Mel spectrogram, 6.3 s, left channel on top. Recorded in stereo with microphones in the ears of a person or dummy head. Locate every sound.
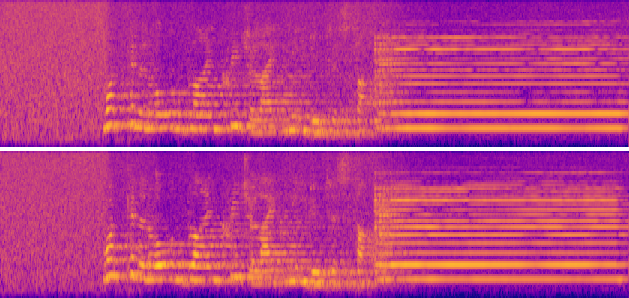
1.0 s a woman speaking: 10° right (ahead or behind), 1.8 m; by 3.6 s centre (ahead or behind), 3.5 m
3.8 s a violin: 15° right (ahead or behind), 2 m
